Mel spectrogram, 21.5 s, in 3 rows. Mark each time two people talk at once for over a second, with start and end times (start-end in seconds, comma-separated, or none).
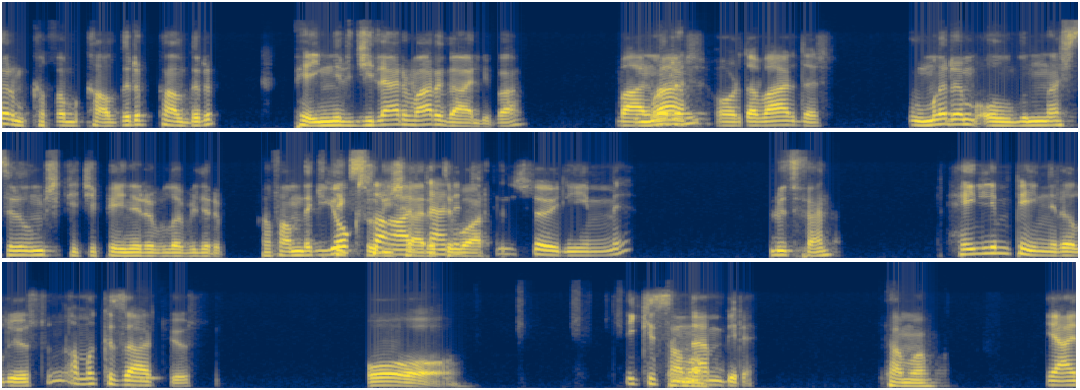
9.3-10.6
